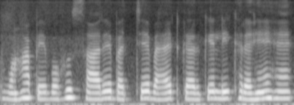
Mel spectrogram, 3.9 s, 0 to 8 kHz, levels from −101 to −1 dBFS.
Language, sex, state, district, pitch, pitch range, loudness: Hindi, female, Jharkhand, Ranchi, 195 Hz, 185-205 Hz, -15 LUFS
